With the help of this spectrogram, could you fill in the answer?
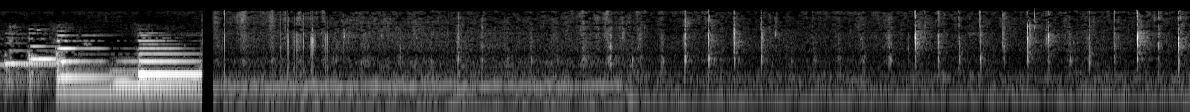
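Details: A few seconds of piano-like music, then steady indoor hum with scattered soft clicks and taps.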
